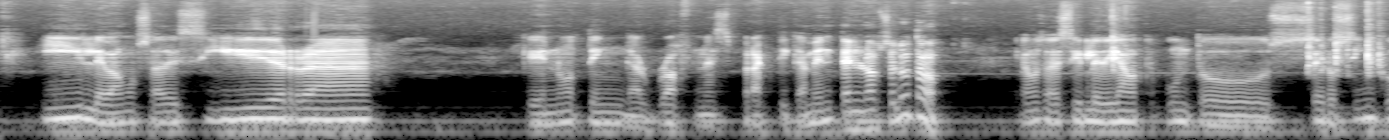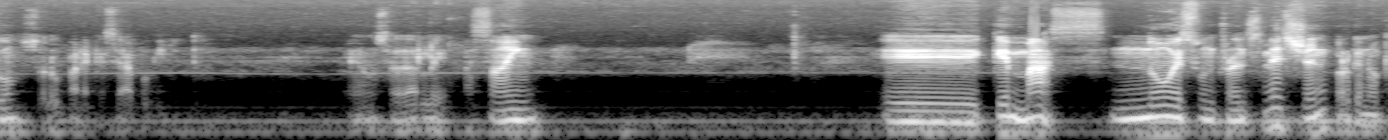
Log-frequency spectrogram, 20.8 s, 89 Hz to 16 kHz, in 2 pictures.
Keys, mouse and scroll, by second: 0.0-1.1 drag, 1.2 click, 2.7 scroll up 1, 2.9-3.2 scroll down 5, 3.3 scroll up 2, 3.4-4.3 scroll down 7, 5.8 scroll down 1, 9.9 click, 12.6 KP_0, 13.0 KP_5, 13.0 Return, 14.5-15.5 scroll up 5, 16.5 click, 17.4-19.1 scroll down 13, 19.7-20.1 scroll up 4.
